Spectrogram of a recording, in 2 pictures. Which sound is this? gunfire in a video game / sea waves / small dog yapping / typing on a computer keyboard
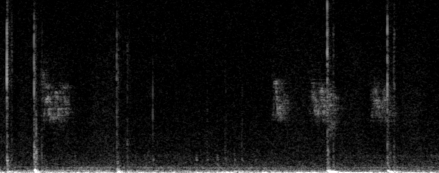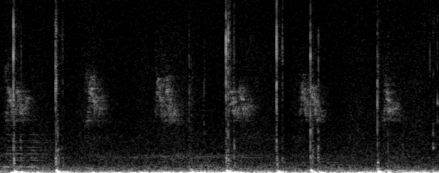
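typing on a computer keyboard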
